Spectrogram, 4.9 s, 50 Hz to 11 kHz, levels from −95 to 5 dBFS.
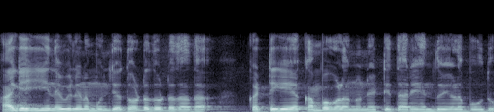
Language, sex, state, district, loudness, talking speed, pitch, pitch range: Kannada, male, Karnataka, Koppal, -17 LUFS, 120 wpm, 120 Hz, 120-125 Hz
